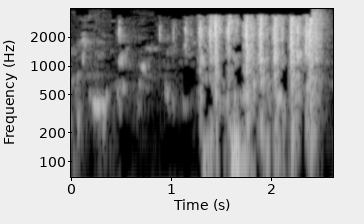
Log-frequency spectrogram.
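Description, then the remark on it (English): Rapid clattering of keys on a computer keyboard, a dense run of sharp clicks after a quieter start with a few faint, scattered taps. “Yo sé, el keyboard no funciona.”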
